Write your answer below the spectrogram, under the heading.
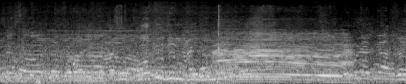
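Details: Sahiwal bull calf bought by a Comilla farmer on 3 June, giving two drawn-out, sweeping moos in the middle of the clip over steady human chatter and nearby voices.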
